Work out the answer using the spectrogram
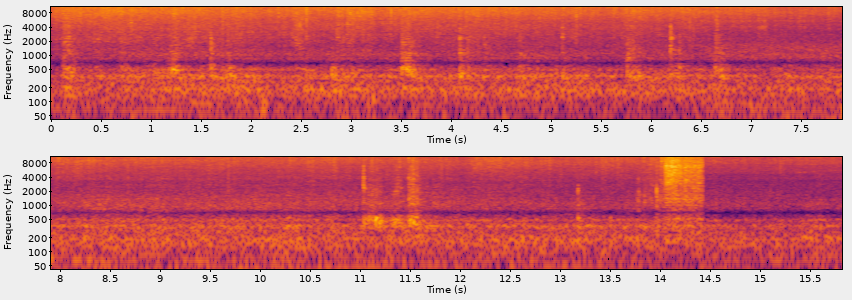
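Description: Chicken pieces, onion and peppers sizzling in a paella pan while a wooden spoon stirs and scrapes through them, with scattered clicks of the spoon against the pan. A brief louder hiss comes near the end.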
